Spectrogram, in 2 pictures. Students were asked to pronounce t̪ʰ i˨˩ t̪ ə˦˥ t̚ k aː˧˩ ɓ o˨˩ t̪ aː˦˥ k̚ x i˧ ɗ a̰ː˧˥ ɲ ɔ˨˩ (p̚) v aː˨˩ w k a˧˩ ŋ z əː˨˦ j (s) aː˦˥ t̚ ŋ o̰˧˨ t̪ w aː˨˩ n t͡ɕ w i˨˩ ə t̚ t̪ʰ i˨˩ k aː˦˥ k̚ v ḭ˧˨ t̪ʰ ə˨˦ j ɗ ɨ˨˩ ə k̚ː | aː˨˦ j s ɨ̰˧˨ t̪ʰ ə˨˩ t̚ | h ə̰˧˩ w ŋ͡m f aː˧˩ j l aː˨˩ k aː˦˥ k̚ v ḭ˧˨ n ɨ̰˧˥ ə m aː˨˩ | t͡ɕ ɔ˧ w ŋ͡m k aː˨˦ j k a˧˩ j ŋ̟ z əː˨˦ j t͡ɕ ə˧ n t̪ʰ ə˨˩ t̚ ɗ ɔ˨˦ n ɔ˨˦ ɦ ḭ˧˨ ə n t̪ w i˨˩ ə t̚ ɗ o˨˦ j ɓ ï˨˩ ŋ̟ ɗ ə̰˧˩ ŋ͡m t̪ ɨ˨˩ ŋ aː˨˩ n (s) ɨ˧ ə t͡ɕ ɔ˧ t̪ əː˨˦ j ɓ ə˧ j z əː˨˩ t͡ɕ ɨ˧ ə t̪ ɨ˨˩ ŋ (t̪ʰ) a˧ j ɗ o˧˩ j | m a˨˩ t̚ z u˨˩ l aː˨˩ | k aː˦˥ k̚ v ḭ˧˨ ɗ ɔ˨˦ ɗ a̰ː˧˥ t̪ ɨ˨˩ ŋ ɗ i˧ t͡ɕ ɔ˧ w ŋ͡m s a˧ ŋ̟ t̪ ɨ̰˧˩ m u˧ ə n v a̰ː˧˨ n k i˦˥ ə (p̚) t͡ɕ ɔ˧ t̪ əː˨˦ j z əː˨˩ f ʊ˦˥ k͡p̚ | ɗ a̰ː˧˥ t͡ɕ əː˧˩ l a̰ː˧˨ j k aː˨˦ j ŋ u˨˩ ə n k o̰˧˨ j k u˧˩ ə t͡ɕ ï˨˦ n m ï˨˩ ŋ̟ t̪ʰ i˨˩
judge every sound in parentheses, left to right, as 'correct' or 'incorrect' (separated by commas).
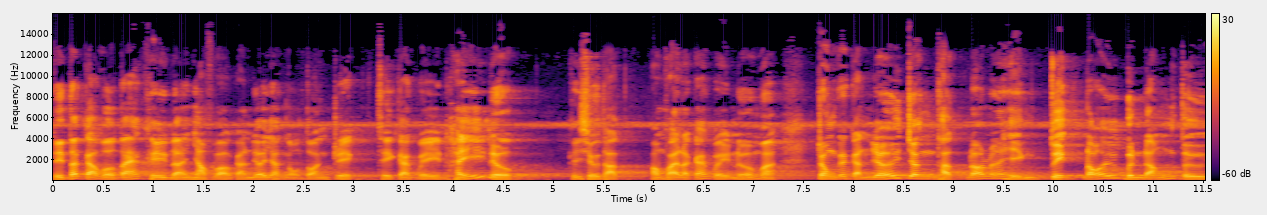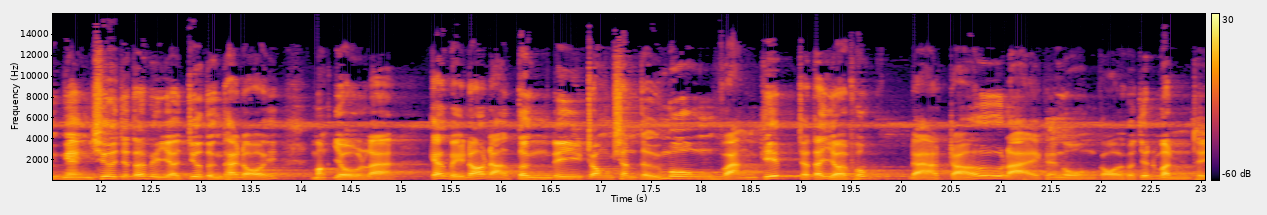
correct, incorrect, correct, correct, correct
